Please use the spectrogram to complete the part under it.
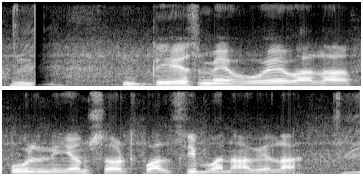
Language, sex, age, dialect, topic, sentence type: Bhojpuri, male, 25-30, Western, banking, statement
